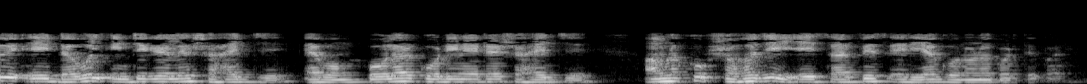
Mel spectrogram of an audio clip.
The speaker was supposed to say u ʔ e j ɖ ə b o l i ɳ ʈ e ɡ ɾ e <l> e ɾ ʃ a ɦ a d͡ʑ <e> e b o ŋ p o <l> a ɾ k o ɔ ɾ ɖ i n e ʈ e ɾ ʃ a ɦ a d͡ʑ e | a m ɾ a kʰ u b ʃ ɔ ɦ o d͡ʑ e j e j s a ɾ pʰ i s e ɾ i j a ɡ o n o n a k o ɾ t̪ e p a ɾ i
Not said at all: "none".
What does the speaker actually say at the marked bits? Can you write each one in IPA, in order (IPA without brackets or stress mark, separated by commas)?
l, e, l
